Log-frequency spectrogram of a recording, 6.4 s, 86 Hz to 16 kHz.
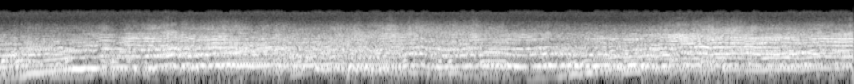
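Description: Several 1600 cc autocross buggies racing on a dirt track, their engines revving high together and overlapping, the pitches rising and falling as they come out of a corner and accelerate away.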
